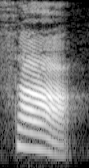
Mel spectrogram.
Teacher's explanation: زبان کی نوک جب اوپر کے 2 دانتوں سے لگے تو سا ادا ہوتا ہے، نرمی سے پڑھنا ہے، اس میں سیٹی کی آواز نہیں آنی چاہیے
